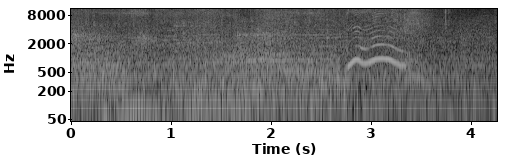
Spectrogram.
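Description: Cartoon soundtrack of music over the rumble of animated vehicles moving, with a short wavering pitched call about three seconds in.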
